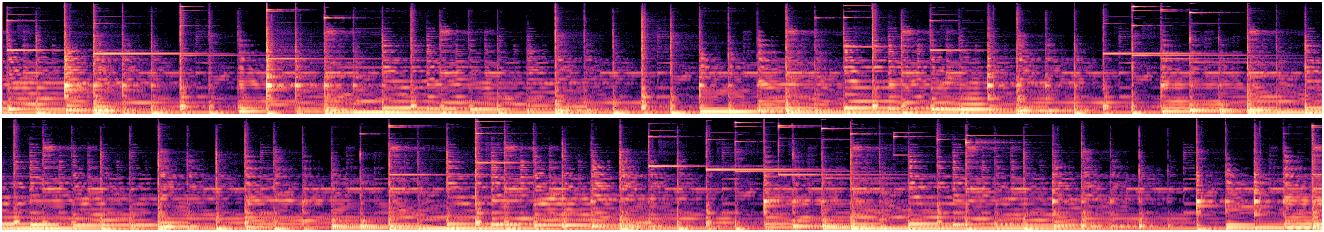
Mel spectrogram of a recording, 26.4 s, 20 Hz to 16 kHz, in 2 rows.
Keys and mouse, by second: 0.2 z, 6.6 z, 7.3 click, 7.8 z, 9.2-9.8 drag, 10.1 click, 10.4 click, 11.2 middle click, 11.5 z, 12.8 middle click, 13.3 z, 14.2 middle click, 15.1 click, 16.4 ctrl+s, 17.3 z, 17.6 z, 18.4 ctrl+z, 20.4 ctrl+s, 23.6-26.4 typing, 24.5 middle click.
